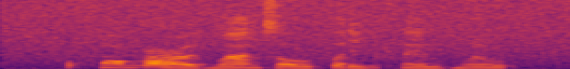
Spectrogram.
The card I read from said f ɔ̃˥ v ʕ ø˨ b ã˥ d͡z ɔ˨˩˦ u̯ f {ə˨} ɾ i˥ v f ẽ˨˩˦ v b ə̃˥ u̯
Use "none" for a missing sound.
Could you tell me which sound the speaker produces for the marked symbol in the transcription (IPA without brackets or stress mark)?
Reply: ə˨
